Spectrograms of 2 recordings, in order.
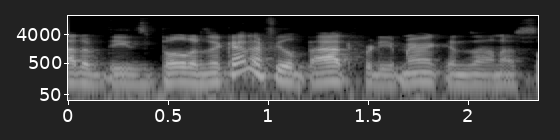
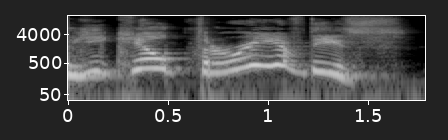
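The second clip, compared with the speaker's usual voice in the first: higher, louder, slow amazement; excited; 12 semitones higher, 6 dB louder, slower than usual. Real, not acted. Commentator still amazed at the lone soldier, higher and slow. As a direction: savour each word in awe.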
